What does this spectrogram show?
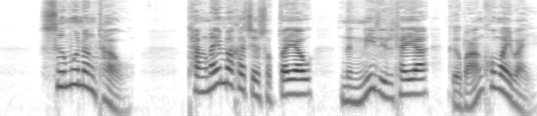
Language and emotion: Bodo, surprised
